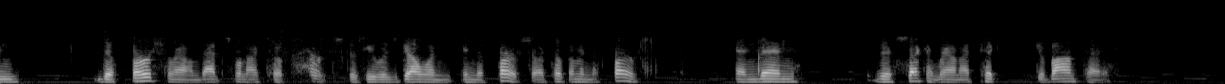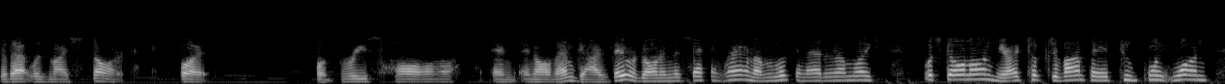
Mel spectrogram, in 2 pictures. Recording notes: 5 hours of phone calls, voicemails and fantasy football news questions.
